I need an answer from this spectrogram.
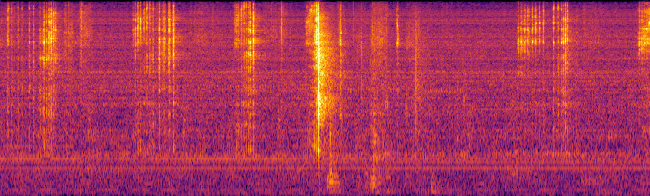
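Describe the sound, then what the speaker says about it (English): Scissors snip through hair canvas while a tailored jacket front and lapel are shaped, a handful of separate crisp cuts spaced a second or so apart over a faint steady hum. "now we can cut just the hair canvas along the frame"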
